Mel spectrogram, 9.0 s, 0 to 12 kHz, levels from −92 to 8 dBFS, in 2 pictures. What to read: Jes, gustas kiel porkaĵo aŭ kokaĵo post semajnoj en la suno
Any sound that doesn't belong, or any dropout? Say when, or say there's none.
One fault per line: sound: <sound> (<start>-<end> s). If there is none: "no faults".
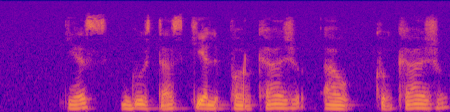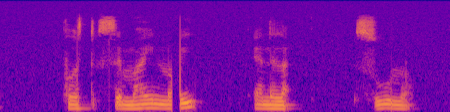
sound: dropout (6.2-6.3 s)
